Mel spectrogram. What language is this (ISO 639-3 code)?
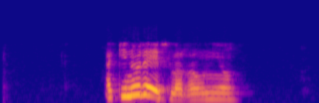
cat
